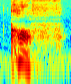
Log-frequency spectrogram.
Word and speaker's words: cough: Cough. Cough is toser, to cough. Suena igual que coffee, café. coffee, quitando I al final, cough, to cough.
